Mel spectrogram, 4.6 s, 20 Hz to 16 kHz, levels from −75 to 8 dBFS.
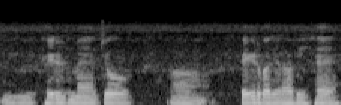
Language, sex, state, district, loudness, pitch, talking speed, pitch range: Hindi, male, Odisha, Sambalpur, -18 LUFS, 110 Hz, 105 wpm, 105-110 Hz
